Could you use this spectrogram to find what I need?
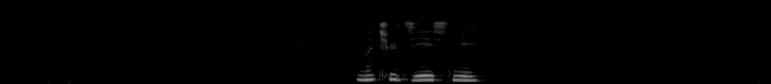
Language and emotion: Russian, positive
